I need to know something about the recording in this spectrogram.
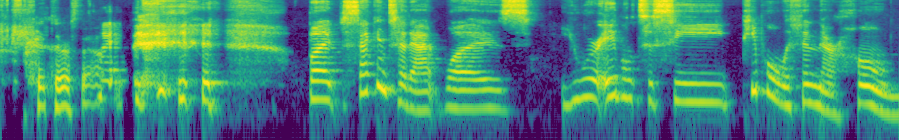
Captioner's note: laughing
